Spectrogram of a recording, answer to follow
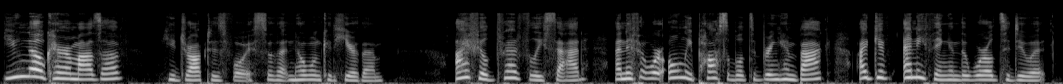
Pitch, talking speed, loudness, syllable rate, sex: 235 Hz, 215 wpm, -20 LUFS, 5.9 syllables/s, female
